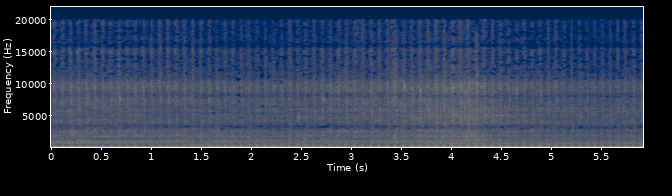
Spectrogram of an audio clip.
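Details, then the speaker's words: 1982-83 Honda V45 Sabre cafe racer, cold idle with smoke: lumpy, loping beat of about three pulses a second. Only cylinders 1 and 4 are firing and 2 and 3 are dead, so it runs on two of four cylinders; the owner hopes they will fire once warm. "So we have, it's running on 2 cylinders right now. So we have 1 and 4."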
